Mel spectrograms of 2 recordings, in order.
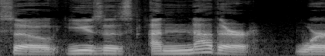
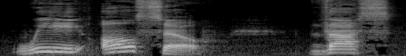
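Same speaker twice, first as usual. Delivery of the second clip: we also raised high and slow, thus lifted; slow emphatic also; stress on we also; 4 semitones higher, much slower than usual. Shown as a demonstration. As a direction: pitch we also high and draw it out. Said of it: "and a stress".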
